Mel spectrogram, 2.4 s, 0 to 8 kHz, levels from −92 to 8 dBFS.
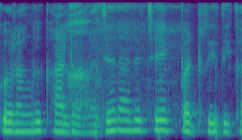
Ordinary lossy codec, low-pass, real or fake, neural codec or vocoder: none; 7.2 kHz; real; none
